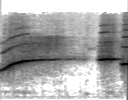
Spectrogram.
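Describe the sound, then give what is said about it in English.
A man whistles a signal: a single clear whistle glides upward and holds a long steady note, then after a brief pause two shorter whistled notes follow, loud with no talking. “And you could stand in the orchard until you heard him whistle.”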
